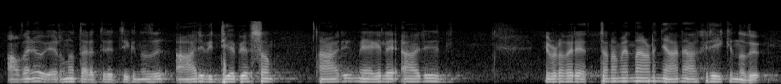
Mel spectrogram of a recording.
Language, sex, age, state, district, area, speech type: Malayalam, male, 18-30, Kerala, Wayanad, rural, spontaneous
